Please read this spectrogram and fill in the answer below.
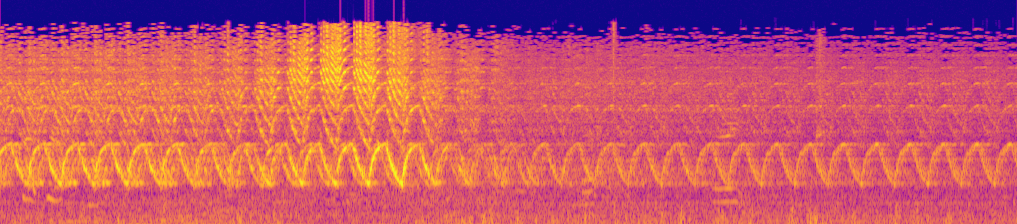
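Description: Police car siren wailing in a fast up-and-down sweep, about three sweeps a second. It is loudest about three to four seconds in, then carries on a little quieter.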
